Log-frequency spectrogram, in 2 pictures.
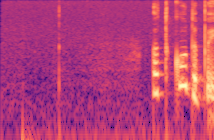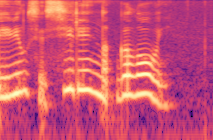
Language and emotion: Russian, sad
